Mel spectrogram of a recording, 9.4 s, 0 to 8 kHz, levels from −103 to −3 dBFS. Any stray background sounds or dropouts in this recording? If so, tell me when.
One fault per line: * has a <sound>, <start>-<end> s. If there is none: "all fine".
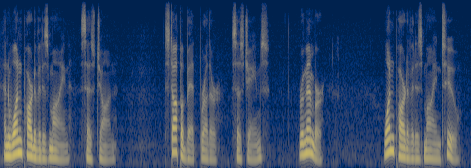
all fine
